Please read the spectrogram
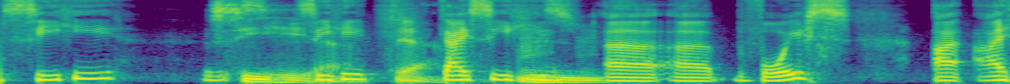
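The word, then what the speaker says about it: Cihi: Sihi.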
